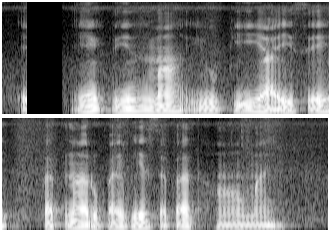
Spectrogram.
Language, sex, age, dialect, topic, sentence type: Chhattisgarhi, male, 25-30, Central, banking, question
